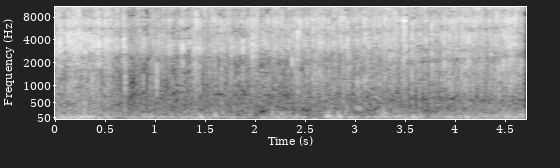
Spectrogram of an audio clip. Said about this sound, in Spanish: Al filo de la medianoche se dio la alarma de evacuar Ferreras de Arriba. Esto es el fuego, se escucha, pero finalmente no fue necesario.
